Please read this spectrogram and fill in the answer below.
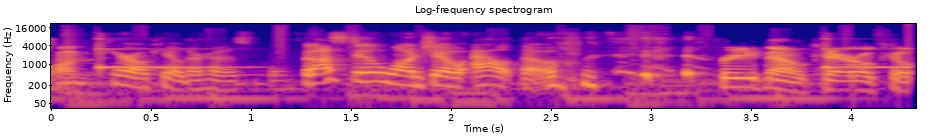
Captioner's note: laughs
